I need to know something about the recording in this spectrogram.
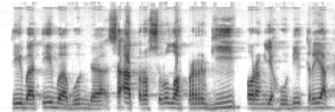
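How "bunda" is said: ordinary talk, nothing marked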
